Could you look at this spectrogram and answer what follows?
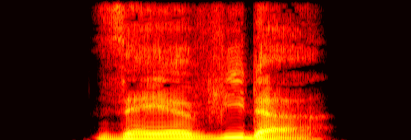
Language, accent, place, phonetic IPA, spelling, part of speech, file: German, Germany, Berlin, [ˌzɛːə ˈviːdɐ], sähe wieder, verb, De-sähe wieder.ogg
- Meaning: first/third-person singular subjunctive II of wiedersehen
